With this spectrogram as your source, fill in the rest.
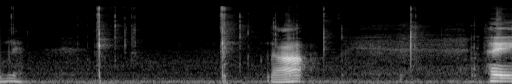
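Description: A plastic buckle clicks and snaps apart.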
